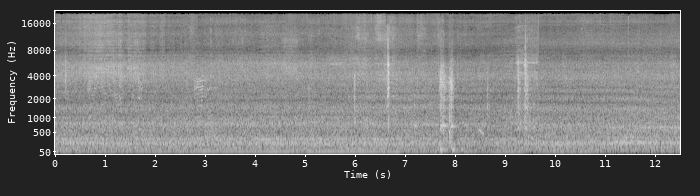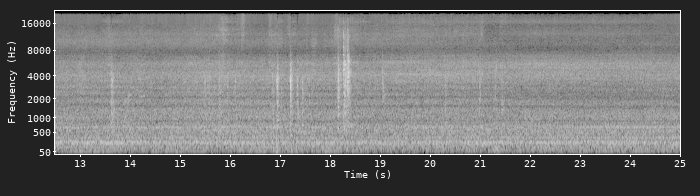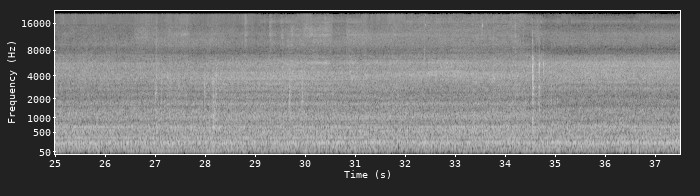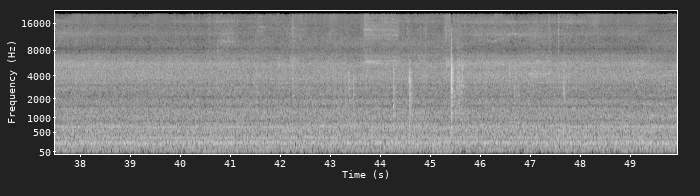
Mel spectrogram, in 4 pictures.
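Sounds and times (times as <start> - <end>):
backhoe diesel engine running: 0.0 - 49.9.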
